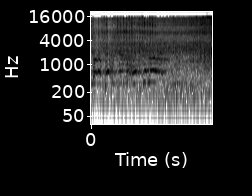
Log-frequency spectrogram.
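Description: A vehicle engine running steadily, with voices from a crowd over it in the first second or so.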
